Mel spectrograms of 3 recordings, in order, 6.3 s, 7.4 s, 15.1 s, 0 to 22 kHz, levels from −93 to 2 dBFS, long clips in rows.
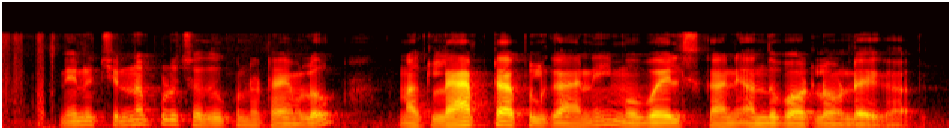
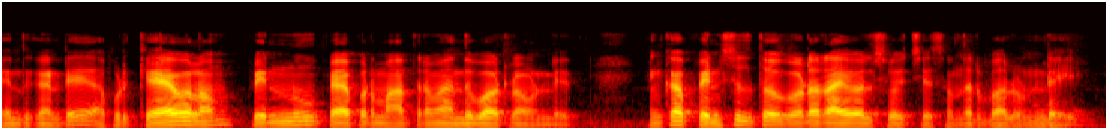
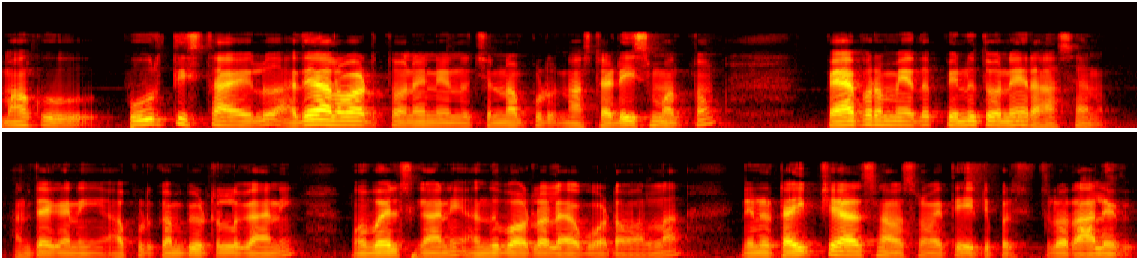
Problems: none marked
